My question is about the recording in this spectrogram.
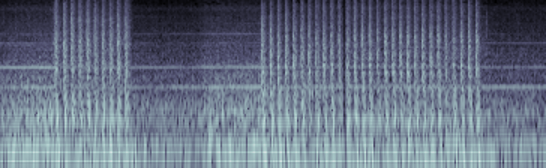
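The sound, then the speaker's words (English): Two bursts of rapid machine gun fire from helicopters firing at targets on an island during a military exercise at sea, a short one and then a longer sustained volley, rattling loudly over a steady droning engine hum with no voices. “Out at sea, helicopters would fly out and open fire with rockets and machine guns at targets on an island where, under the scenario, enemy forces were landing.”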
